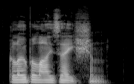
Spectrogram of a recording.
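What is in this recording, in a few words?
"globalisation", British English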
